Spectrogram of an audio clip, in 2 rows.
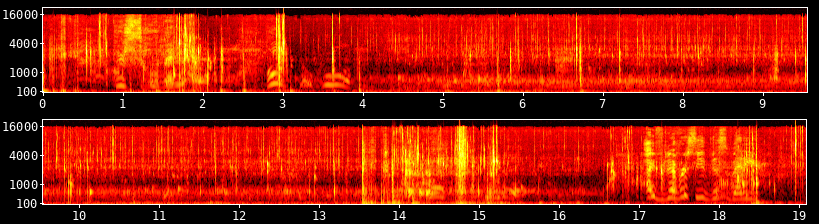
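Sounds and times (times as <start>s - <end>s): muffled underwater rumble: 0.0s - 18.8s.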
